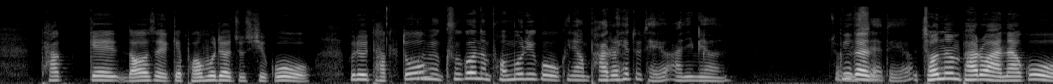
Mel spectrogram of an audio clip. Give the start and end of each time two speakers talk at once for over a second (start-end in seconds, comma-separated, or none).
none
